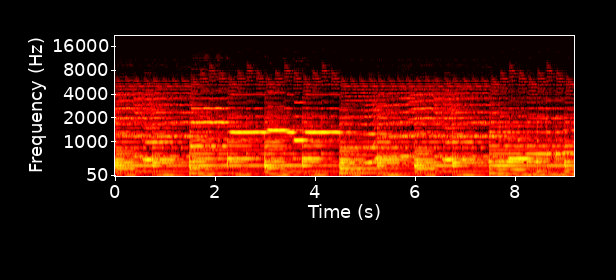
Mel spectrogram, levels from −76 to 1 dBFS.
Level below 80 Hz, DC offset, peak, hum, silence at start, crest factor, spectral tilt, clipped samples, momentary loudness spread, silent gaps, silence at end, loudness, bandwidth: -40 dBFS; under 0.1%; -10 dBFS; none; 0 s; 12 dB; -5 dB/octave; under 0.1%; 7 LU; none; 0 s; -22 LUFS; 14.5 kHz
